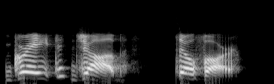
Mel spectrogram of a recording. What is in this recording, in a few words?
round winning, professional fem; vo; Counter Strike Model Pack; CS:GO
